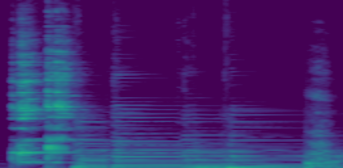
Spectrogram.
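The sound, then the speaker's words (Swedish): Glasses clink together in a closing toast, a couple of bright sharp taps followed by a long ringing tone that slowly fades, with another light clink near the end. “En avslutande skål. Skålen, ja. Skål.”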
